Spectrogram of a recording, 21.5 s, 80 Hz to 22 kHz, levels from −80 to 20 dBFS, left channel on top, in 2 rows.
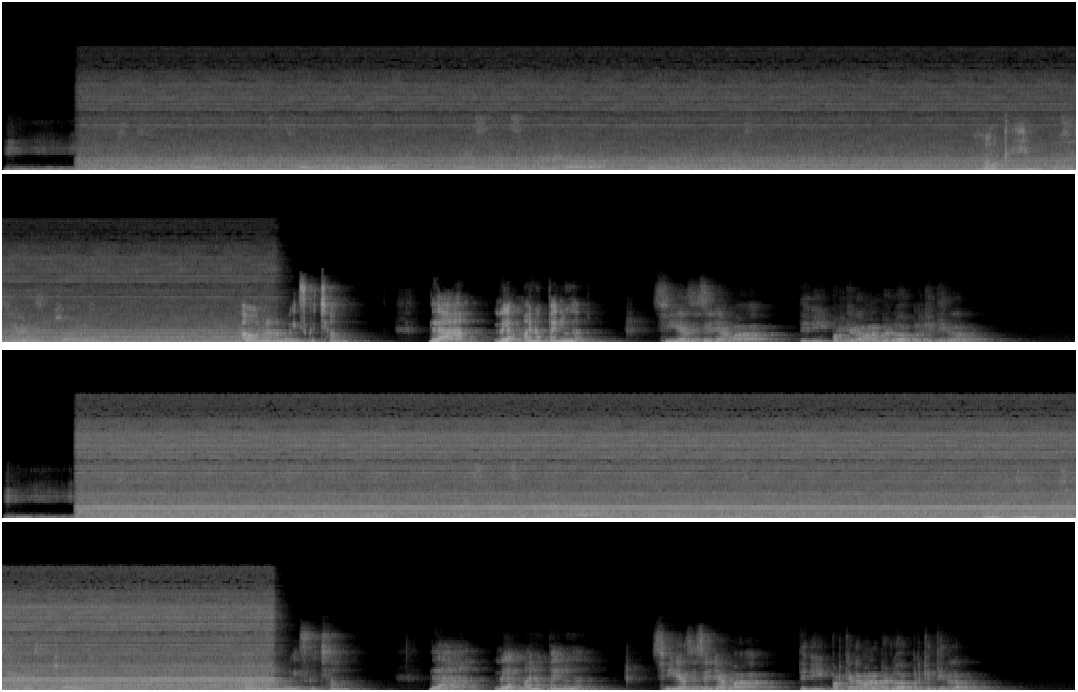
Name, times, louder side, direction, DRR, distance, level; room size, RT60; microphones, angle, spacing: voice 1, 0.0-3.9 4.5-7.6 9.9-11.8 17.2-18.3 18.7-20.4, equal, 75° right, -1 dB, 2.8 m, -32 dB
sound 1, 0.7-13.5, right 3 dB, 60° right, 0.9 m, -26 dB
voice 2, 9.7-10.3 13.1-14.2 14.8-15.4 15.6-16.5, left 3 dB, 80° left, 4 dB, 1.3 m, -26 dB
13.0 x 4.3 x 6.5 m, 0.87 s
head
